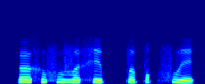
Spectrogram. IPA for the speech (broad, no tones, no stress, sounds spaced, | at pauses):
œ x œ xʷ e v ɜ x e pː ɜ p ɒ q xʷ e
